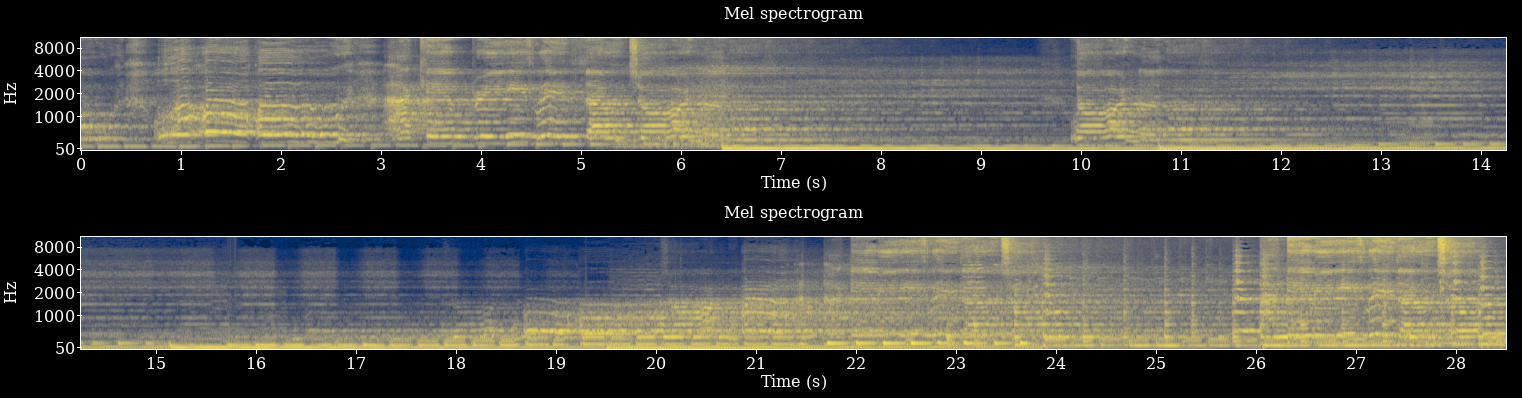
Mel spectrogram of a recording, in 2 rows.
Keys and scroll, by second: 13.4 space, 16.0 ctrl+c, 17.1 ctrl+v, 19.3-20.9 typing, 21.0 Return, 23.6-25.1 typing, 27.3 space.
